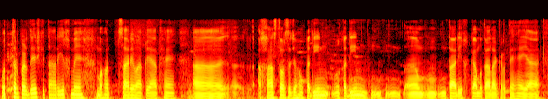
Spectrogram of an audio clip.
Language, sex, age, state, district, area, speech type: Urdu, male, 30-45, Uttar Pradesh, Lucknow, urban, spontaneous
